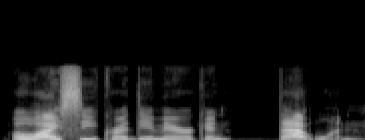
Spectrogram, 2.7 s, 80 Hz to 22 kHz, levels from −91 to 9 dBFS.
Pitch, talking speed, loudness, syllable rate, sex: 170 Hz, 175 wpm, -20 LUFS, 5.5 syllables/s, female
